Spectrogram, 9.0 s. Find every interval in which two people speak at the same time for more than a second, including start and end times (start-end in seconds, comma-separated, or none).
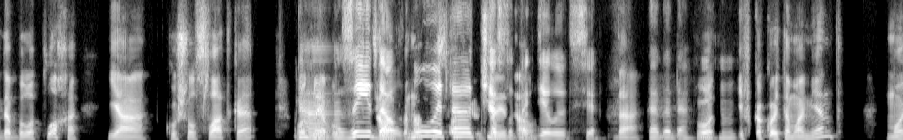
3.0-5.4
